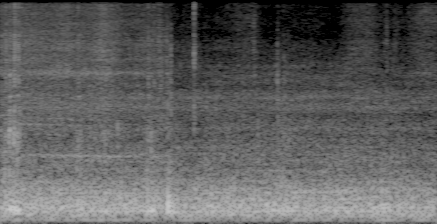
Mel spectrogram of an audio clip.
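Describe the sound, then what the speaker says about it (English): A car rolls into a scrap yard, its engine a low, steady rumble at moderate distance with a small knock partway through, and no talking over it. "who's that coming in the car?"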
